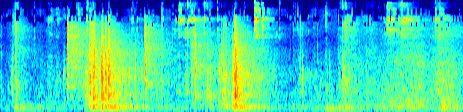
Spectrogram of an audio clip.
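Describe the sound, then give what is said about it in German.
Keys jangle and click in a lock as a door is locked. Many quiet, scattered metallic rattles and sharp clicks come in uneven bursts, with no talking. “So, die Gastgeberin hat mich gebeten, hier immer abzuschließen.”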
